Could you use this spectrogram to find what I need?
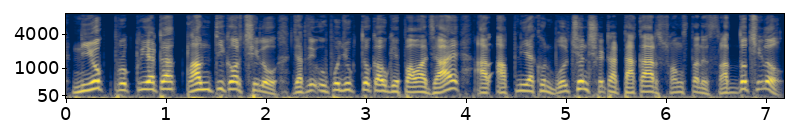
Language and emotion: Bengali, angry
